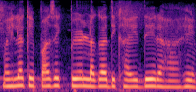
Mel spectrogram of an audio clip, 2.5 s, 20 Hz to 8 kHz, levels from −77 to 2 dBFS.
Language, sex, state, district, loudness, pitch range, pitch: Hindi, female, Uttar Pradesh, Lucknow, -14 LUFS, 210-230 Hz, 220 Hz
